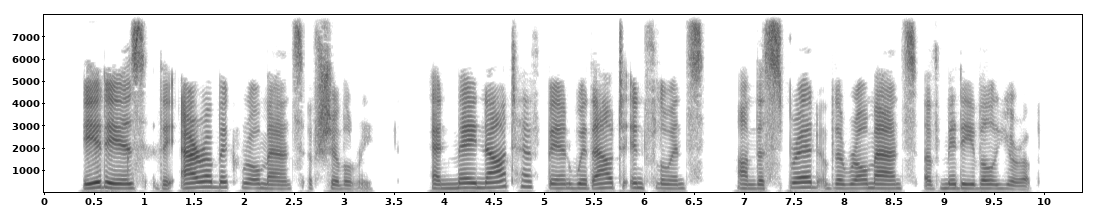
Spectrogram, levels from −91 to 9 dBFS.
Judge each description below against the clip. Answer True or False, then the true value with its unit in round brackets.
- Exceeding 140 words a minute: False (135 wpm)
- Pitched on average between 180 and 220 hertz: True (190 Hz)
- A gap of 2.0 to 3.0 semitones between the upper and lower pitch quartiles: True (2.6 semitones)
